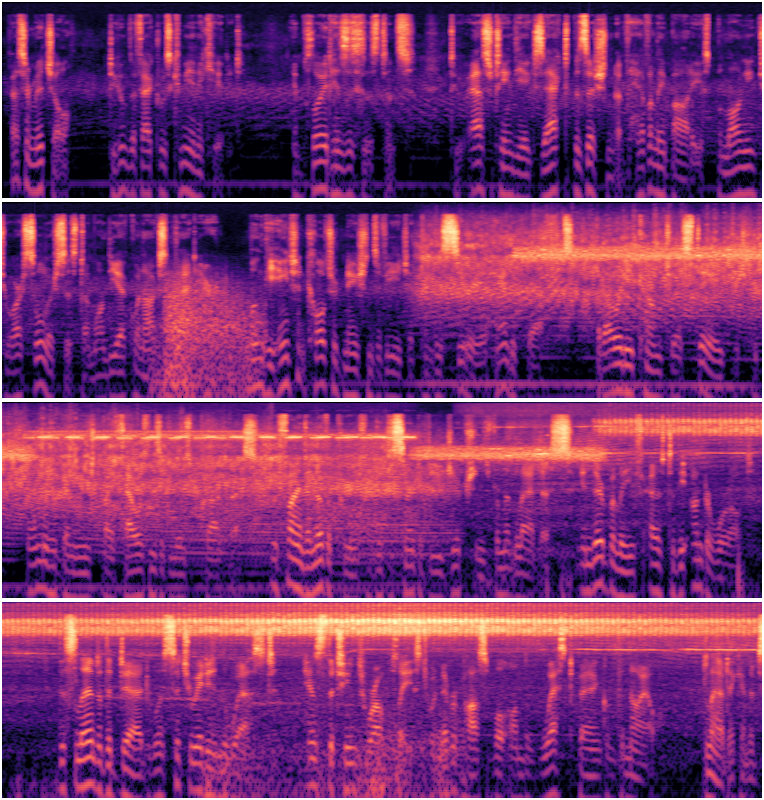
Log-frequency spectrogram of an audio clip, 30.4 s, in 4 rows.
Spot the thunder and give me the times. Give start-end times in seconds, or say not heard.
9.1-10.2, 24.6-27.5.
